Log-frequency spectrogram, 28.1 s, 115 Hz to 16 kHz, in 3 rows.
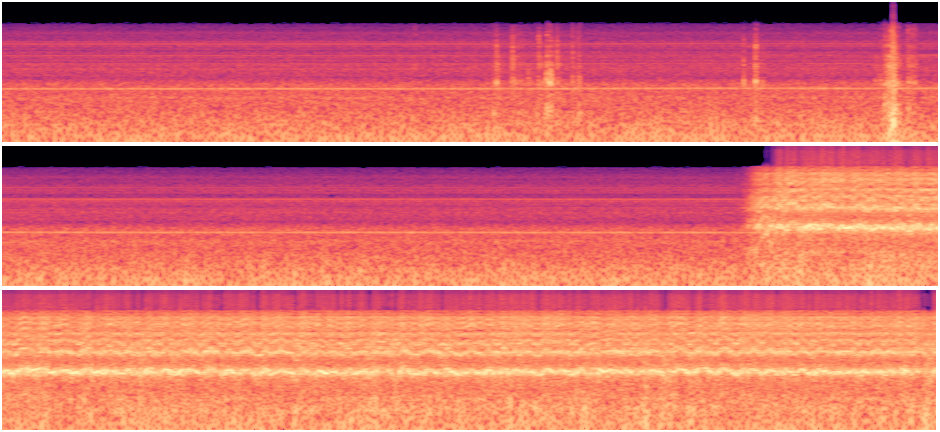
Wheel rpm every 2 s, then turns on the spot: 0, 0, 0, 0, 0, 0, 0, 0, 100, 240, 230, 220, 240, 240.
none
